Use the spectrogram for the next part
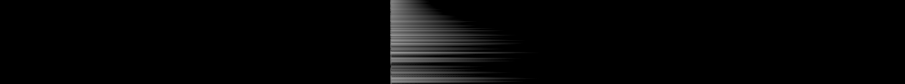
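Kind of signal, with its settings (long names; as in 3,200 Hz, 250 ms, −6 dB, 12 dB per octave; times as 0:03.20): Karplus-Strong string C#3, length 1.57 s, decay 1.89 s, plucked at 0.3, bright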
